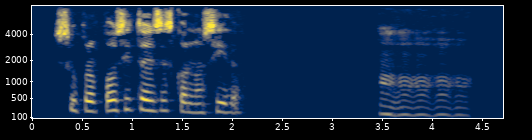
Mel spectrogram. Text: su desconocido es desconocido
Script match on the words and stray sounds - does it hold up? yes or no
no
